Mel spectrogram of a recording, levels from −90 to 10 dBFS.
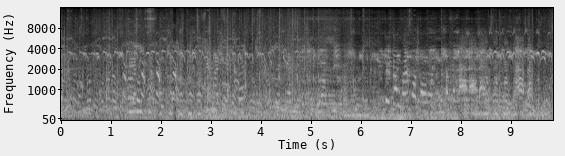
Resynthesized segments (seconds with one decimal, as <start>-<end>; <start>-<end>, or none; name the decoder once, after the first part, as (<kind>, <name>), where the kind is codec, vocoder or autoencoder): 4.8-8.5 (codec, SNAC)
